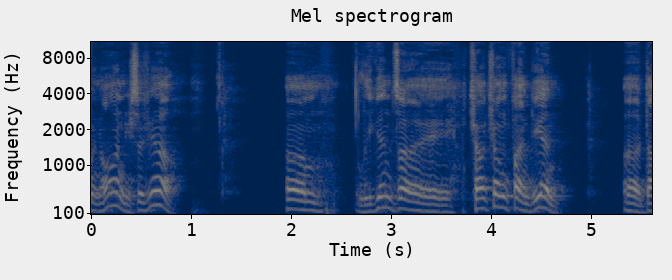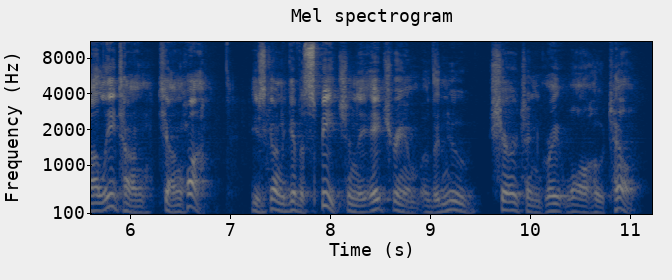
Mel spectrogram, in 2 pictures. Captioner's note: speaks in Mandarin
